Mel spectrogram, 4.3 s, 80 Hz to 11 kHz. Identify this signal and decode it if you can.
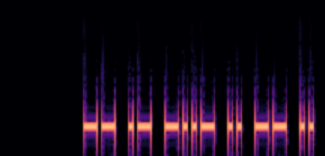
Morse code, heard as a keyed tone, about 20 wpm, 700 Hz. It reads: MAXIMI
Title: Build A Word - 3 Letters At A Time - 8-Letter Words - 20wpm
